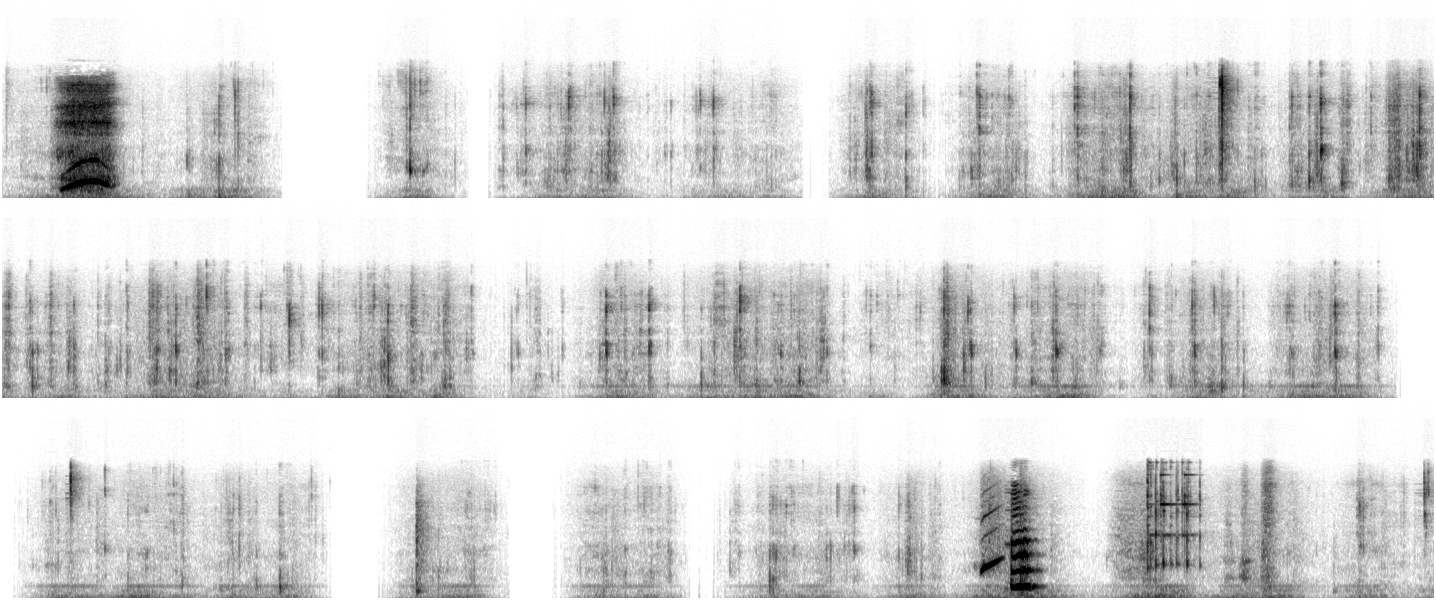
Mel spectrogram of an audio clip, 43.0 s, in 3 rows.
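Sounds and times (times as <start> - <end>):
chewing and biting fried chicken: 3.8 - 28.3, 29.0 - 31.9, 32.7 - 33.7, 34.3 - 38.2, 41.1 - 42.9.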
